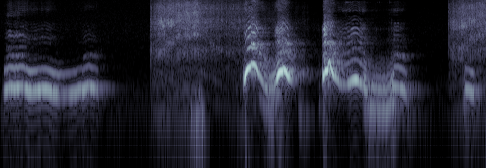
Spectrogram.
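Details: Pet Jack Russell Terrier getting worked up at a toy helicopter: a high whine, then sharp yappy barks in quick pairs, with a whirring hiss of the toy's rotor between them.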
